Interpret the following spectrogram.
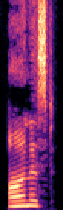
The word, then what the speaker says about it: honest: Because honest starts with a vowel sound, even though it's spelled with an H, always use an before vowel sounds, not just vowel letters.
